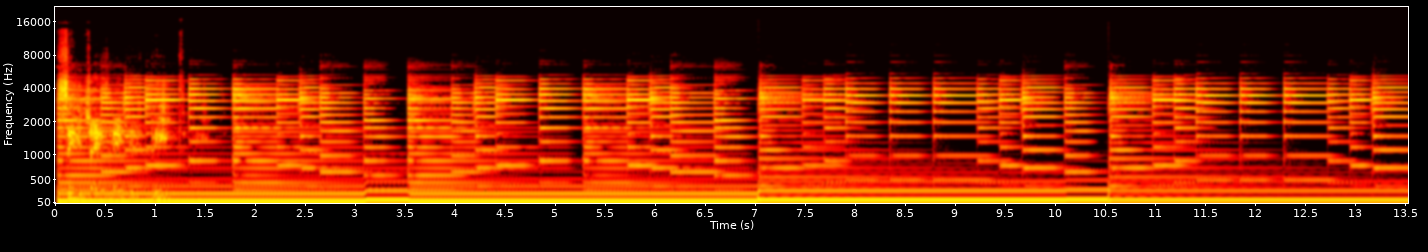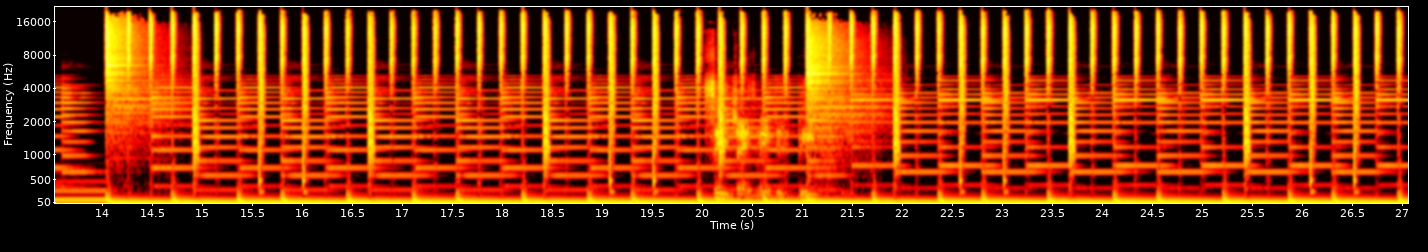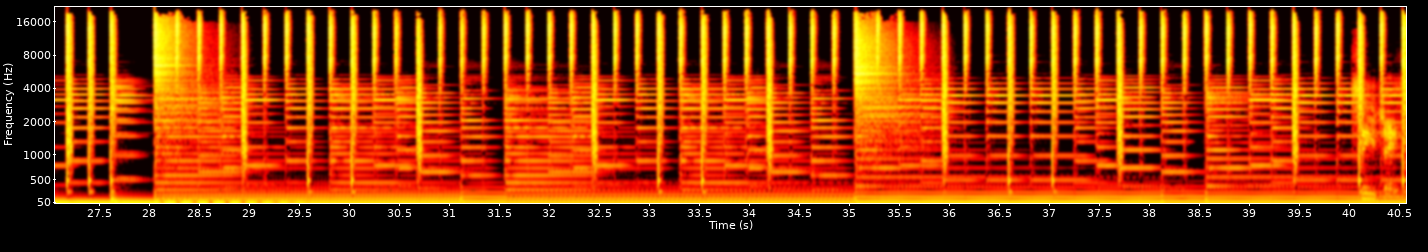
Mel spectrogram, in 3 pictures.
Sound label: Summer Beat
